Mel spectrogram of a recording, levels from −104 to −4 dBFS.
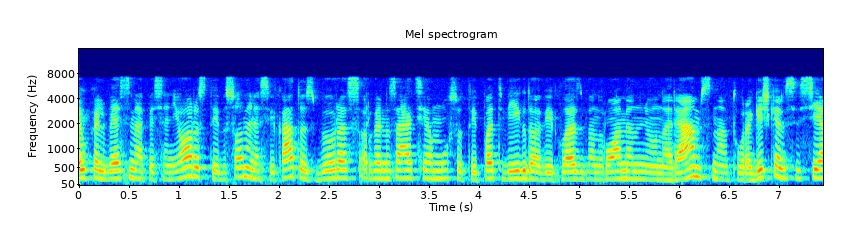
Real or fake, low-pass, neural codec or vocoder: real; 7.2 kHz; none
